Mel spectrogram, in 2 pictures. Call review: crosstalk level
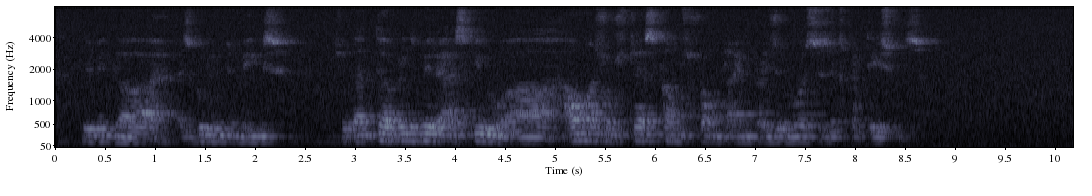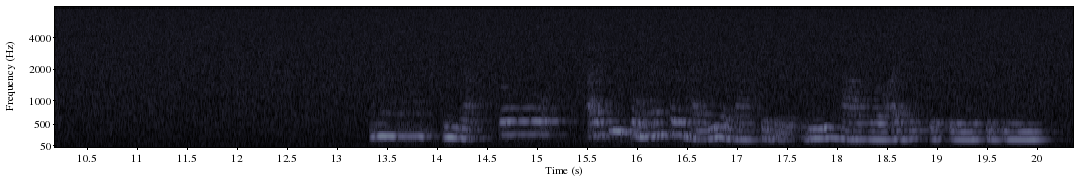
none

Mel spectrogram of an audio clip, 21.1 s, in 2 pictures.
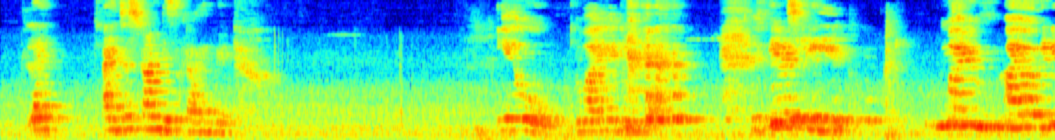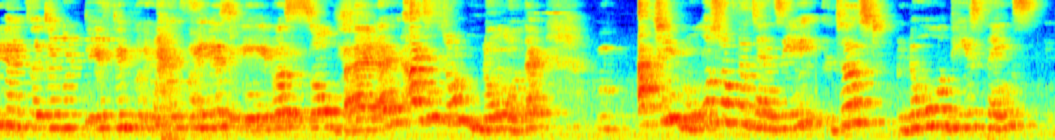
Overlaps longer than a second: present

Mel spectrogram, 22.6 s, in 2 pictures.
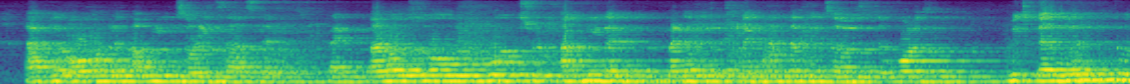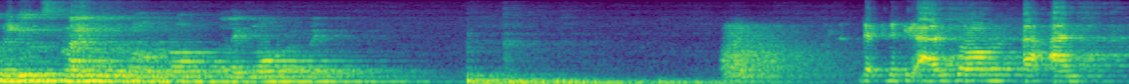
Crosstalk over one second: none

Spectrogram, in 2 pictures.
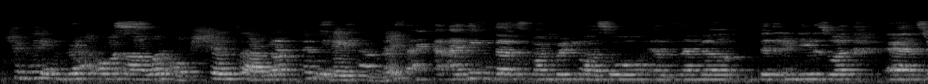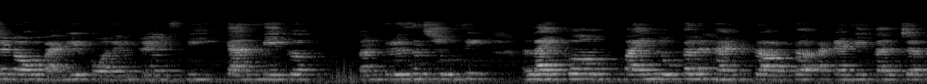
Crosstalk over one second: present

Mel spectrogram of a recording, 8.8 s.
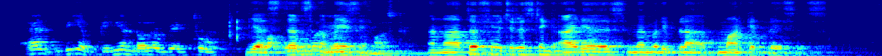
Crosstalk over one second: present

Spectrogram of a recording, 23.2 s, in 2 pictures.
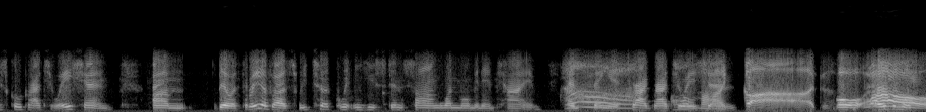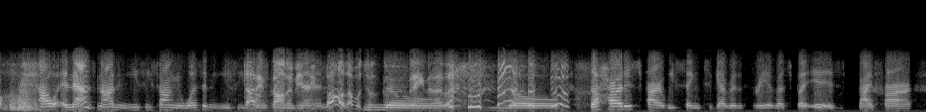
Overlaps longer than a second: present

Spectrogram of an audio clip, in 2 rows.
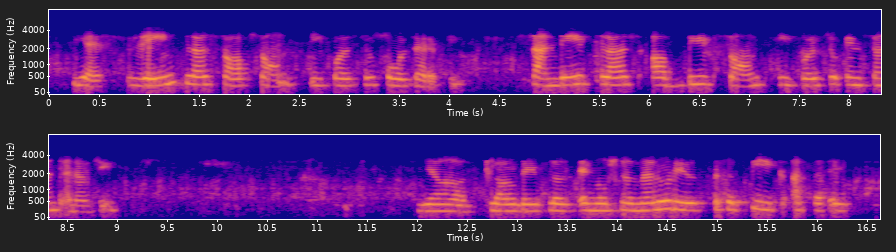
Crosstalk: none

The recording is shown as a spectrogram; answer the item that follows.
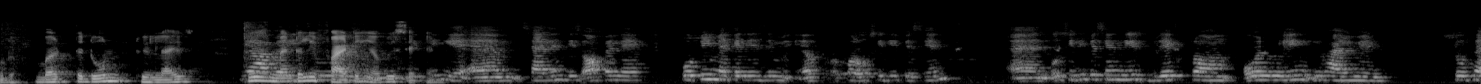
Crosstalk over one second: present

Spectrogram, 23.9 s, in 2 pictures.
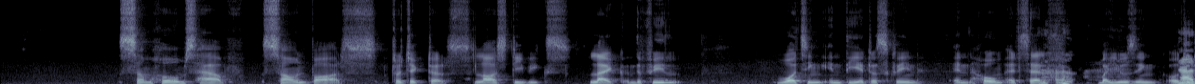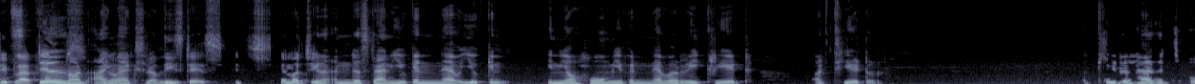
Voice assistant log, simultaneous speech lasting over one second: present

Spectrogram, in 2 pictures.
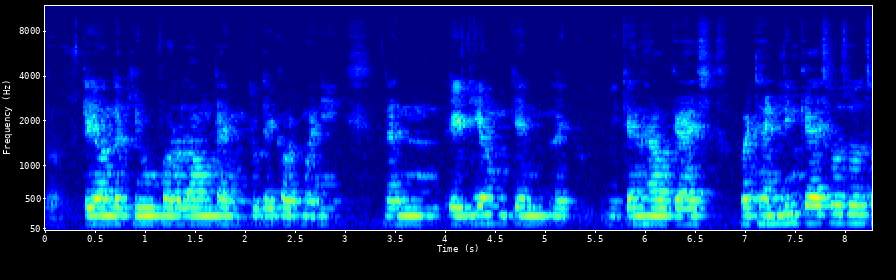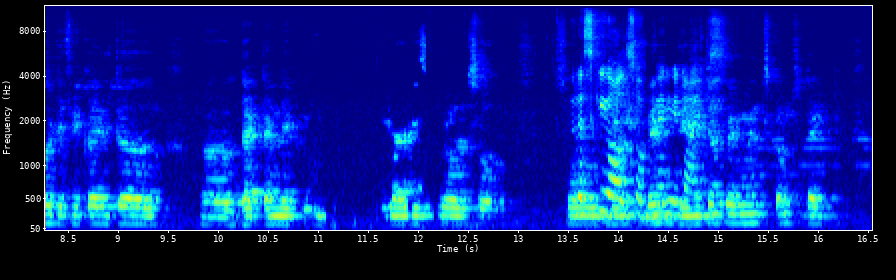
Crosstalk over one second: present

